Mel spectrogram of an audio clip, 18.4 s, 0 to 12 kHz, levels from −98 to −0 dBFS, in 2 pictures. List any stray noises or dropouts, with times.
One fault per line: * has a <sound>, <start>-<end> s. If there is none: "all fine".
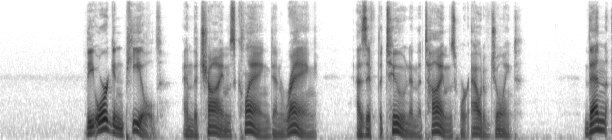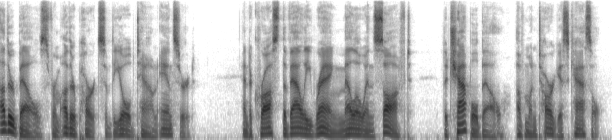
all fine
